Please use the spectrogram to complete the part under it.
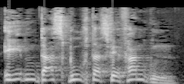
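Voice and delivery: high-pitched astonished remark; amazed exclamation. A narrator's reading. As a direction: call it out in amazement. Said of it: "rief Prinz Run". (erstaunt rufend)

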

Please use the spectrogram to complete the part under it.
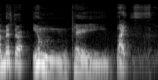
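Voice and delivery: slow, low put-on voice, drawn out; Mister M K Bites voice. Sign-off to the Legion in his lightly put-on Mister M K Bites voice. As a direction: drop low and stretch it like a character. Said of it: "in my best voice".

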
